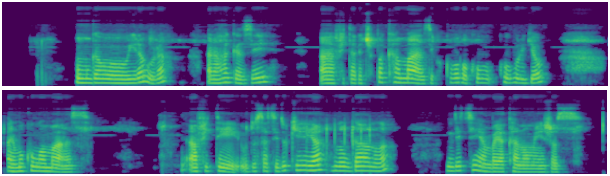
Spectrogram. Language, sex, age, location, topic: Kinyarwanda, female, 36-49, Kigali, health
